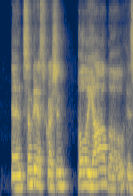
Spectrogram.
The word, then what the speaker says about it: OLIABO: And somebody asked a question, Olabo is how we pronounce it. Olabo.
